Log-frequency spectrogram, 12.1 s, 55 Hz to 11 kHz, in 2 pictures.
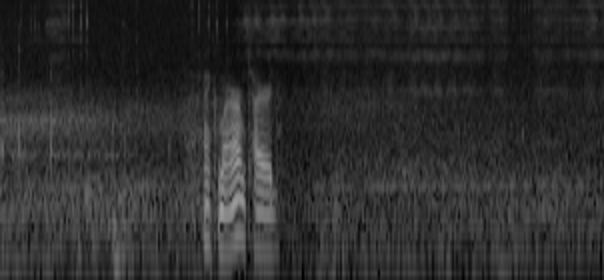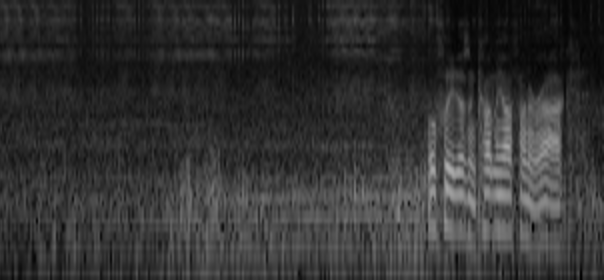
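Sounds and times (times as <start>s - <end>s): outdoor background noise: 0.0s - 12.0s.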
